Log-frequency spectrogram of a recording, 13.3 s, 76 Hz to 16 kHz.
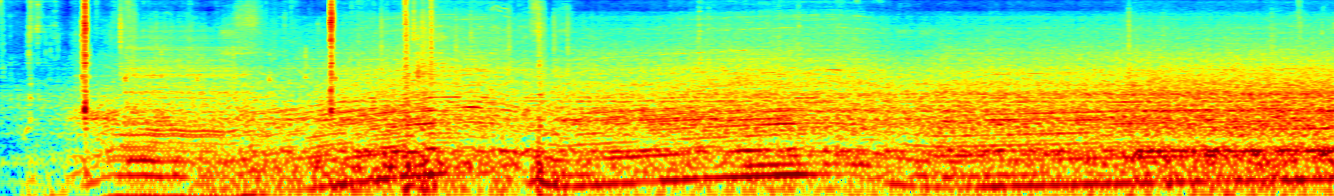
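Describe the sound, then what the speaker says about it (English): A Smart 1.0 micro hybrid car engine starts up and then accelerates hard from standstill, a steady loud rising drone with gear changes, heard from inside the vehicle. "So 0 to 60 test from a non-running engine."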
